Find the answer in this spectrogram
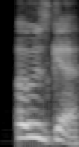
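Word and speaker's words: Özge: you're just really following, how do you pronounce her name, the character's name again? Ozga, because Yeah. she's Turkish.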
